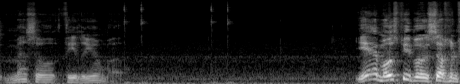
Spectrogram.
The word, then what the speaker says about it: mesothelioma: The correct pronunciation is mesothelioma.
